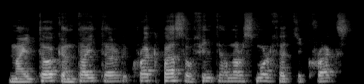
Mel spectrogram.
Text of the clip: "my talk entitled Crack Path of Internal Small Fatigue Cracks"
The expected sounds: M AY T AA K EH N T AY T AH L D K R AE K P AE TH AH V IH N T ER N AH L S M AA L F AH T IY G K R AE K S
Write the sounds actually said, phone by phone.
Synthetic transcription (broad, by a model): M AY T AA K EH N T AY T AH L D K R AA K P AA S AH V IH N T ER N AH L S M AA L F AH T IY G K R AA K S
